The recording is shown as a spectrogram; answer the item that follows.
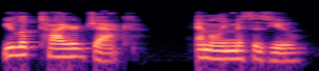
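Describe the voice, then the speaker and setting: A man's voice: mid-range voice, expressive, takes it slowly. A synthetic male voice playing the tender hologram of a dead wife in a screenplay table read. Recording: dull, muffled lo-fi audio.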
